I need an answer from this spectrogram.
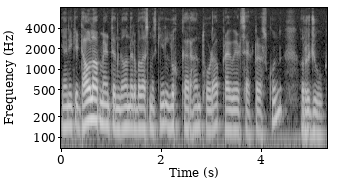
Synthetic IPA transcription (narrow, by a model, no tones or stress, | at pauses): jaːnikiɖeʋlaːpmeɳʈ̚t̪enɡãːnd̪ɐɾbɐlaːsmɐnzkĩːlukkːɐɾɐɦɐnt̪ʰoːɽapɾaːjʋeːʈseːkʈɐɾskun | ɾud͡ʒuː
